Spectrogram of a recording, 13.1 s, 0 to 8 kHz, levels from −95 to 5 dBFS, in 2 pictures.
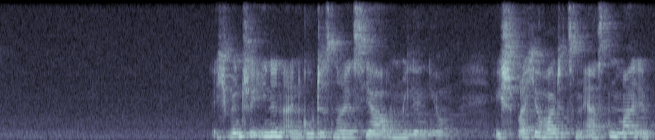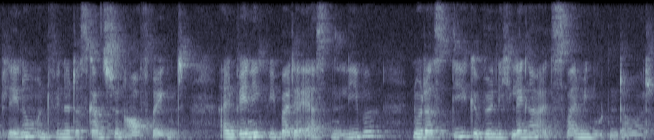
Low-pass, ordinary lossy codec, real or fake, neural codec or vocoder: none; none; real; none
